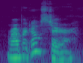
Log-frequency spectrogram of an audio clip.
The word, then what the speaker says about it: Robert Oster: come in a box robert oster rhymes with toaster this is cherry blossom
